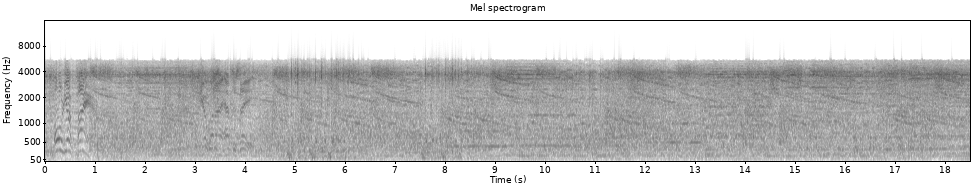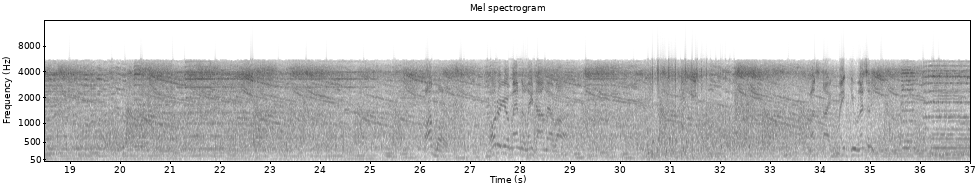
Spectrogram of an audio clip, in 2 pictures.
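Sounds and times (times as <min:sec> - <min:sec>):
busy orchestral score: 0:32.1 - 0:37.0.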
